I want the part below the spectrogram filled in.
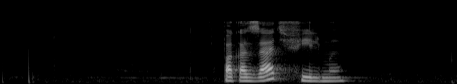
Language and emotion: Russian, neutral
